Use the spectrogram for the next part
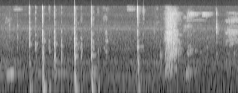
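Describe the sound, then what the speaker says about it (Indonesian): Keystrokes on a computer keyboard while a password is entered at a Cisco router prompt: a handful of distinct, close clicks in an uneven rhythm, followed by a louder hiss-like burst and a few more soft taps. "Kita coba ketik Cisco ya"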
